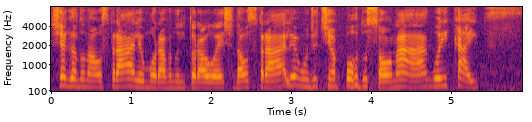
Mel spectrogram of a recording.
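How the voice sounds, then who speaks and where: The speaker talks at a moderate pace with a Brazilian accent and hardly any pauses. The intonation is fairly even. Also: woman, fairly high pitch for a woman. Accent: regional Brazilian. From Brazil, Brasília. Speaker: kitesurfing coach. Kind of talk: interview.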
